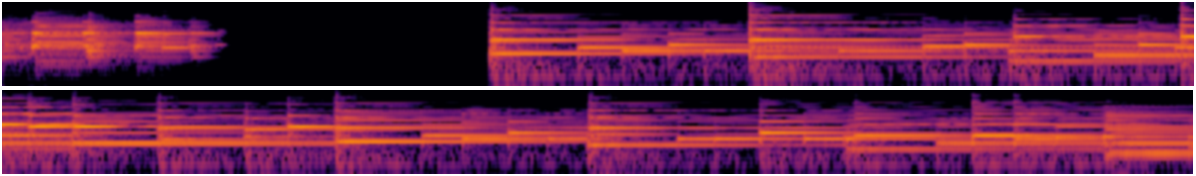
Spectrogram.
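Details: Piano music, a brief chord passage, a short silence, then a steady melody of electric-piano notes.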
